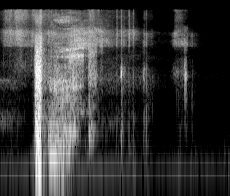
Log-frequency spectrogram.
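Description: Phone camera being handled and moved: a sharp knock about half a second in, then rustling and crunching, with a few small clicks near the end.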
